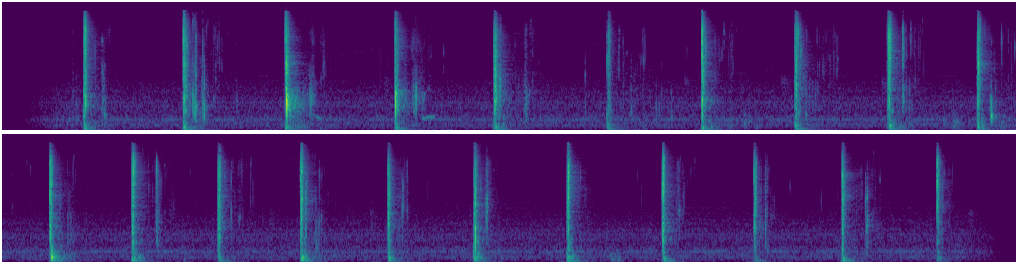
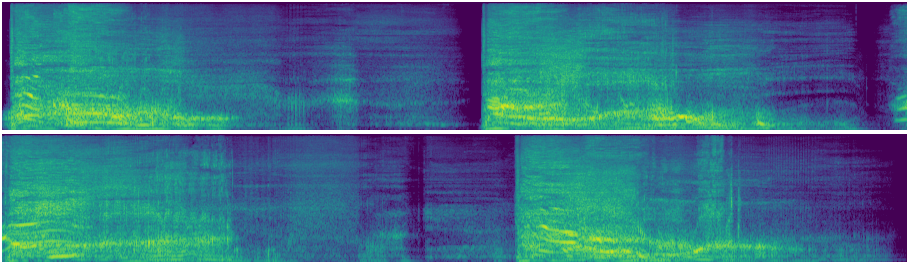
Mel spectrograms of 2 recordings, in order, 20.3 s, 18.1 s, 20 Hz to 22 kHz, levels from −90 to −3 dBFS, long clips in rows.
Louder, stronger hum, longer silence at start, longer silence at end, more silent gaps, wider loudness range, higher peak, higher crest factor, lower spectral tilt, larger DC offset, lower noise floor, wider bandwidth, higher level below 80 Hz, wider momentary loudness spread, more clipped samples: second, -31 LUFS vs -17 LUFS; neither; first, 0.8 s vs 0.05 s; second, 0.75 s vs 1.05 s; neither; second, 7 LU vs 10 LU; about the same, 0 dBFS vs 0 dBFS; first, 36 dB vs 18 dB; second, -1 dB/octave vs -3 dB/octave; neither; first, -72 dBFS vs -52 dBFS; second, 16.5 kHz vs over 20 kHz; second, -66 dBFS vs -42 dBFS; second, 20 LU vs 24 LU; neither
